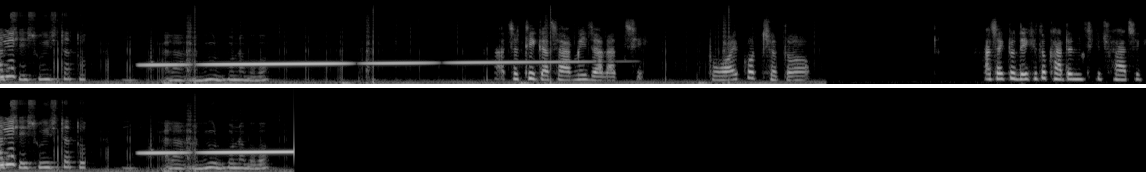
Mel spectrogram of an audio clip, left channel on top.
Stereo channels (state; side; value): drops out; right; at 3.0 s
